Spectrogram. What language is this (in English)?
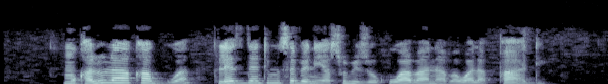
Ganda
